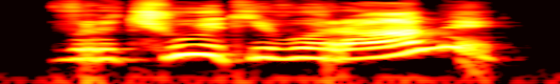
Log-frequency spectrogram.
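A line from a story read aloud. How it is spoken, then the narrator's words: Roaring. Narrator (Russian): проревел он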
